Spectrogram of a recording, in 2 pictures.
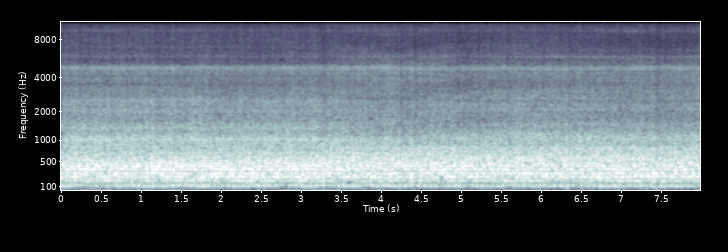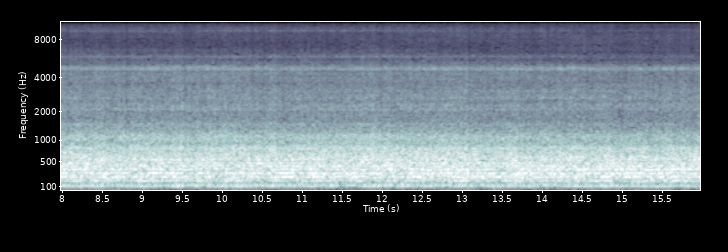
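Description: Propeller engines drone loudly and steadily, heard from inside an aircraft cabin.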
